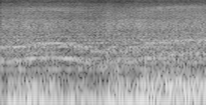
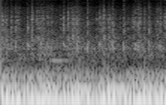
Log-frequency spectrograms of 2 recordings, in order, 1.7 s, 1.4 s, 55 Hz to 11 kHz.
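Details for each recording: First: LS V8 on first start after top-end rebuild with new lifters (failed lifter, low oil pressure), exhaust not yet hooked up, smoking: fast light ticking over rough loud idle; lots of valve train noise, owner unsure if normal with fresh lifters. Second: LS V8 after a top-end rebuild for a failing lifter and low oil pressure, now at 40–50 psi oil: deep, even idle with a steady low rumble and no ticking. Slight lifter noise and smoke at first start are normal and went away.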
